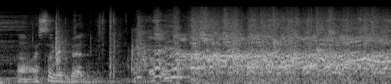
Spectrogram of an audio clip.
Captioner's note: laughter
